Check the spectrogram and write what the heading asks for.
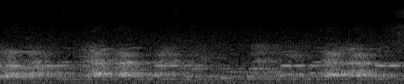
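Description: Background music with held tones, over which a dog barks about five times, echoing in a kennel room.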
